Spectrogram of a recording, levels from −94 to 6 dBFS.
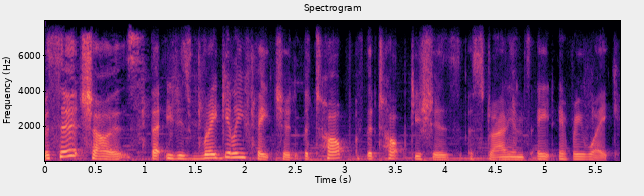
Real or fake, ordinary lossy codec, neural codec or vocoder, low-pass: real; Opus, 32 kbps; none; 7.2 kHz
